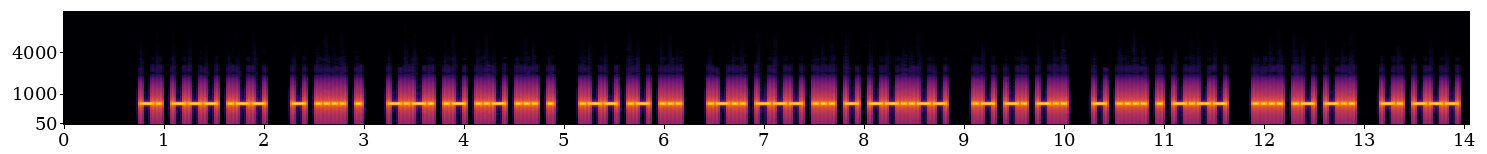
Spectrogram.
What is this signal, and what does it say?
Morse code, heard as a keyed tone, about 30 wpm, 700 Hz. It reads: NOW THE CAUSE WAS LOST, AND THEY HAD NO
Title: Sentences from Top 1500 Words 30wpm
